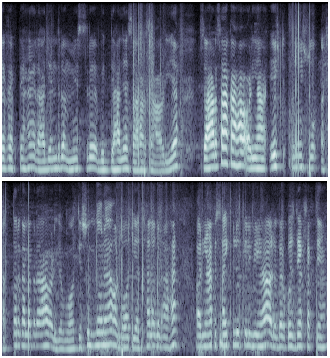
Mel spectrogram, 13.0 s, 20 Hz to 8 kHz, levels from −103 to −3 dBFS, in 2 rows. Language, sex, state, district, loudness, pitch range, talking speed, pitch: Hindi, male, Bihar, Saharsa, -21 LUFS, 170-205 Hz, 225 wpm, 185 Hz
